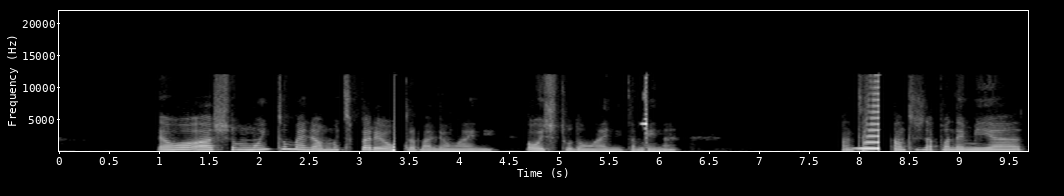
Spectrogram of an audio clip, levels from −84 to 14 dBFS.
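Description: A recursive filter in this speech clip has unstable coefficients, so its output feeds on itself, swells until it clips and overflows, then cuts out until it resets. This unstable filter fault produces three growing tones: around 200 Hz at 3.31–3.45 s, building over 50 ms with a 93 ms gap after; near 4 kHz at 5.80–5.89 s, a 76 ms build-up and 12 ms gap; and around 500 Hz at 7.92–8.32 s, a 274 ms swell then 122 ms of silence.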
